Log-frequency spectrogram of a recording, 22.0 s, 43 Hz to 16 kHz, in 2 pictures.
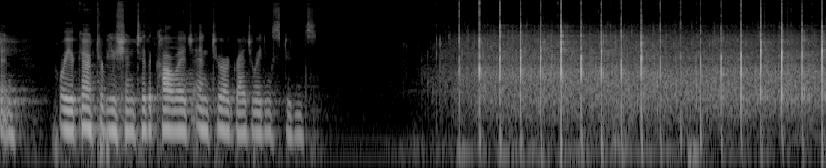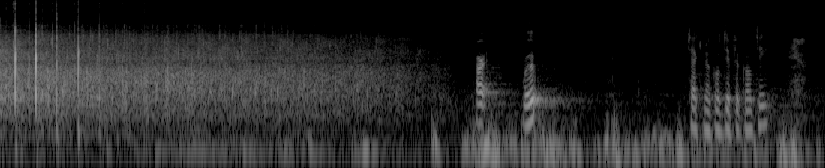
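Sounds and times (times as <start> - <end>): close loud hand claps: 5.4 - 16.9
audience applauding: 5.5 - 16.8.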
